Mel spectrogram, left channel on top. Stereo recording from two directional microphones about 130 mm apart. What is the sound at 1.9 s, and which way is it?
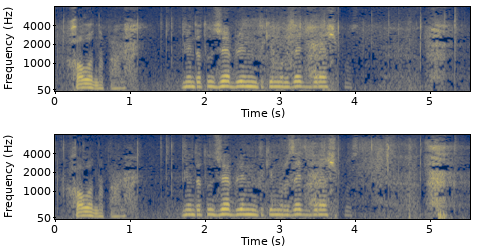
Speech, 70° left (ahead or behind).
